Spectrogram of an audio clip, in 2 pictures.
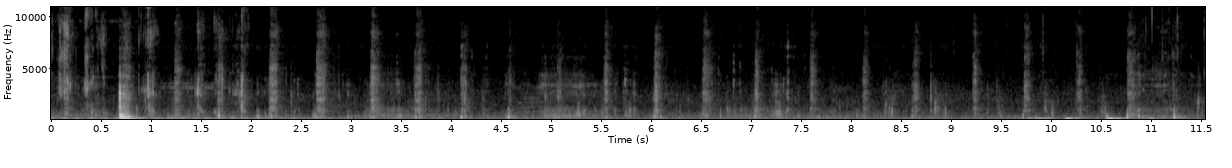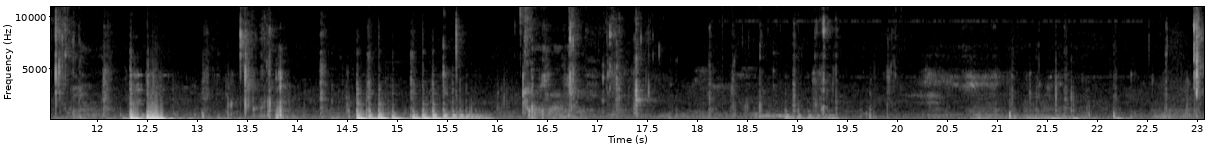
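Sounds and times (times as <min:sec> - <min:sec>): chewing: 0:00.0 - 0:14.6, 0:16.2 - 0:23.0
low-pitched thuds: 0:09.8 - 0:11.2, 0:12.2 - 0:13.4, 0:14.4 - 0:16.0, 0:21.3 - 0:22.5.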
